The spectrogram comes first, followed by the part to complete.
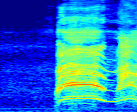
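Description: A man's voice, a comedian acting out a grieving relative, lets out a loud, drawn-out wail about a second in: the note is held and then drops. Shorter wails falling in pitch follow near the end.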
